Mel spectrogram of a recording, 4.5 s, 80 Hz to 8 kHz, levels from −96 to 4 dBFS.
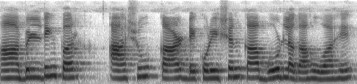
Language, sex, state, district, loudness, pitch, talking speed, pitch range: Hindi, female, Uttar Pradesh, Etah, -15 LUFS, 235 Hz, 160 wpm, 230-245 Hz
